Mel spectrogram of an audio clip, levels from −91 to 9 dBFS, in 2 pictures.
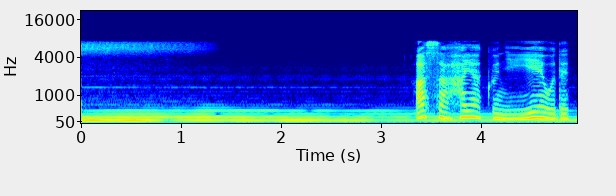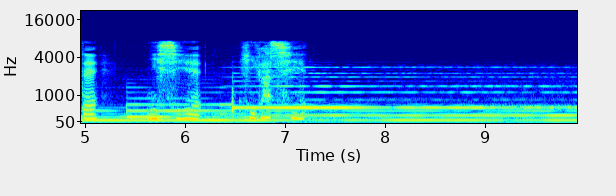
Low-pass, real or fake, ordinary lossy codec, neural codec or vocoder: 7.2 kHz; real; none; none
